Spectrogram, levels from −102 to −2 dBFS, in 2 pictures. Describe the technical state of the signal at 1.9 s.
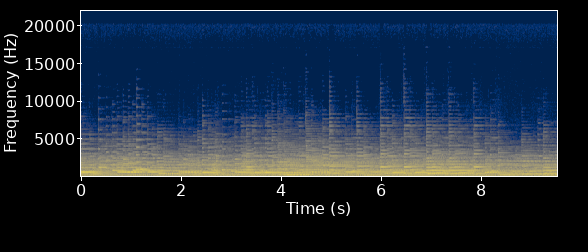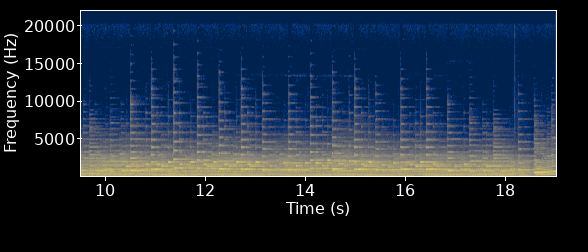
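At 1.9 s the music is being played back at the wrong sample rate, a fault present throughout the clip. The samples are read out faster than they were captured, which fits 44.1 kHz material clocked out at 48 kHz without conversion. Tempo runs about 1.09 times fast and pitch sits about 1.47 semitones sharp.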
